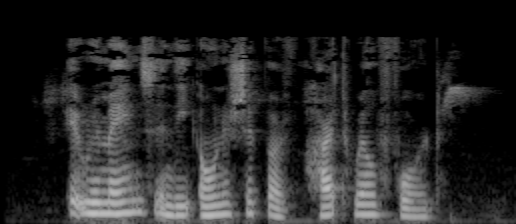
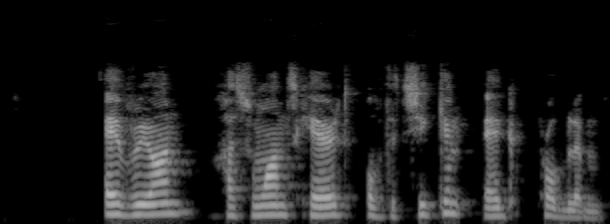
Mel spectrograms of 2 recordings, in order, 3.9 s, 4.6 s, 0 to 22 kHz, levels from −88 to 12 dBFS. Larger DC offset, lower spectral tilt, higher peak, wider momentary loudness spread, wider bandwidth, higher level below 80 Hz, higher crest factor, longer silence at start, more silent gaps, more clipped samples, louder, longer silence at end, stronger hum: neither; about the same, -5.5 dB/octave vs -5.5 dB/octave; about the same, -4 dBFS vs -6 dBFS; about the same, 14 LU vs 12 LU; first, 11.5 kHz vs 7.2 kHz; first, -54 dBFS vs -70 dBFS; about the same, 18 dB vs 22 dB; second, 0.5 s vs 0.8 s; second, none vs 3.96-4.03 s; neither; first, -22 LUFS vs -27 LUFS; first, 0.4 s vs 0.1 s; neither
